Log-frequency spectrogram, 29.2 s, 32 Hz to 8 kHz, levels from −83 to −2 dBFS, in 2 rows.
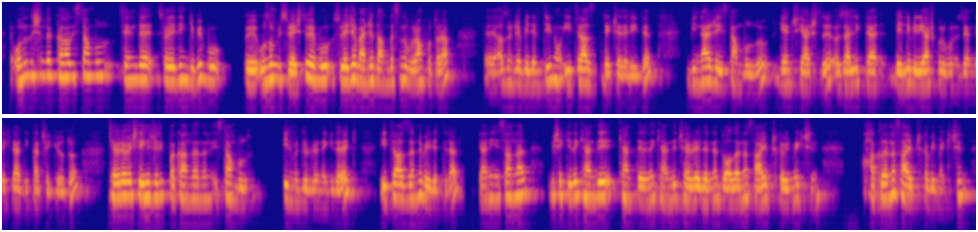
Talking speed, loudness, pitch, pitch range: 135 wpm, -23 LUFS, 150 Hz, 135-170 Hz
